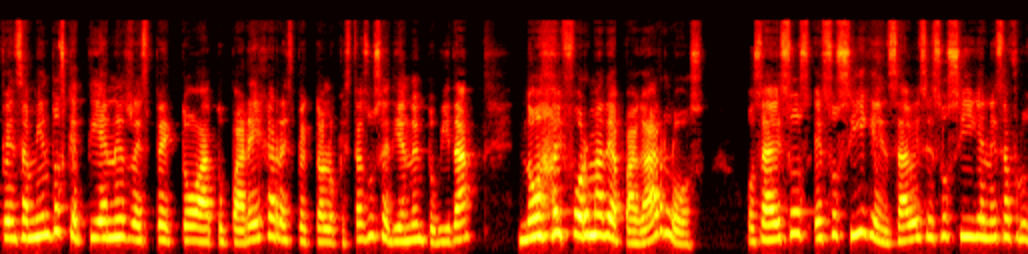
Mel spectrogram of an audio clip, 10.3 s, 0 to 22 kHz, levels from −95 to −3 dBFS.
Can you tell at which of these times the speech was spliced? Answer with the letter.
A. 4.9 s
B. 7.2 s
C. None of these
C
